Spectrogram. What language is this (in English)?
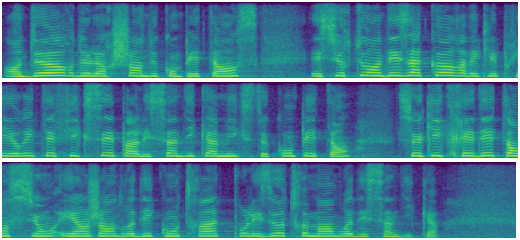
French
